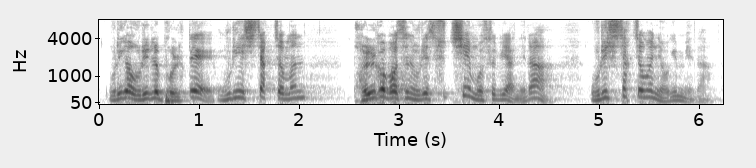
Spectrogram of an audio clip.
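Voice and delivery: normal talking voice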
